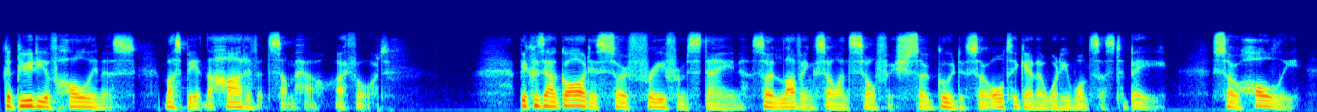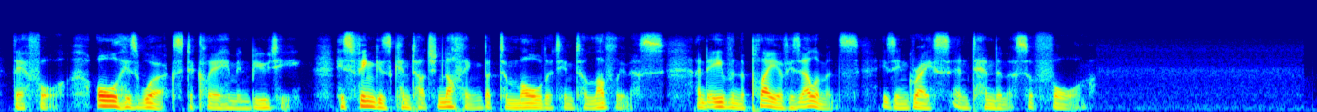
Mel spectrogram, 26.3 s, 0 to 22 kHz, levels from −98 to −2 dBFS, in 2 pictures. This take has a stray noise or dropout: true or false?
false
